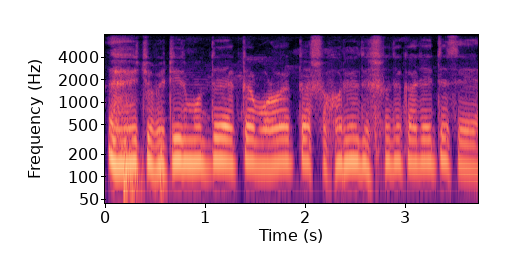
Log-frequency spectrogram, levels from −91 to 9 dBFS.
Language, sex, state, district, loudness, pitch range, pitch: Bengali, male, Assam, Hailakandi, -16 LUFS, 145-160 Hz, 155 Hz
